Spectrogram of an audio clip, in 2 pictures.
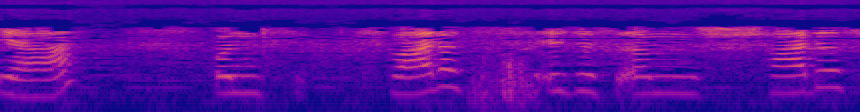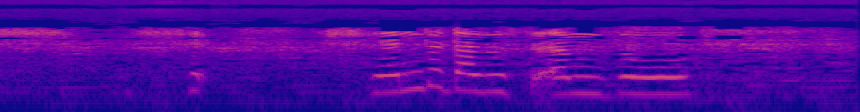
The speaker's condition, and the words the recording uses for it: Stuttering. Ich finde erstmal super Kompliment, dass du mit mir dich auch traust, jetzt hier so in der Öffentlichkeit zu reden, obwohl du etwas stotterst.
